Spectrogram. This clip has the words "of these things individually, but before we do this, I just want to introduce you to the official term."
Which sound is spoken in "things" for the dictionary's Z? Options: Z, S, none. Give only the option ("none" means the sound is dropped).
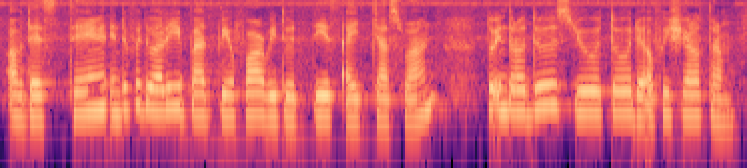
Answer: none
